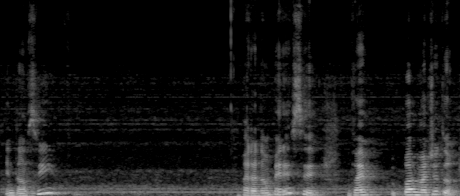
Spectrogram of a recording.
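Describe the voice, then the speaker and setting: A woman's voice: mid-range voice, big pitch swings, darkish tone, a little hiss or hum. Woman preaching in an echoey room. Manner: rambling devotional talk, breaks into slow singing. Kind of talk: informal sermon with sung worship.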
